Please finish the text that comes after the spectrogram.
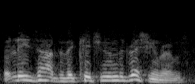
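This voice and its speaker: A man's voice: on the high side, sing-song, fast talker, slightly rough. An actor playing a humble, hesitant, plain-spoken club doorman with folksy grammar in a vintage radio drama. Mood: helpful. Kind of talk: 1950s radio drama acting. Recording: muffled old radio recording.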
